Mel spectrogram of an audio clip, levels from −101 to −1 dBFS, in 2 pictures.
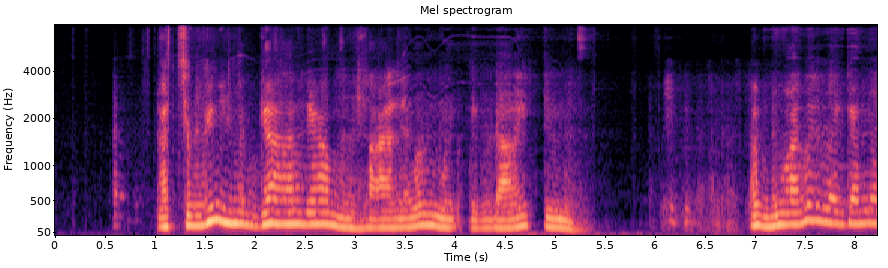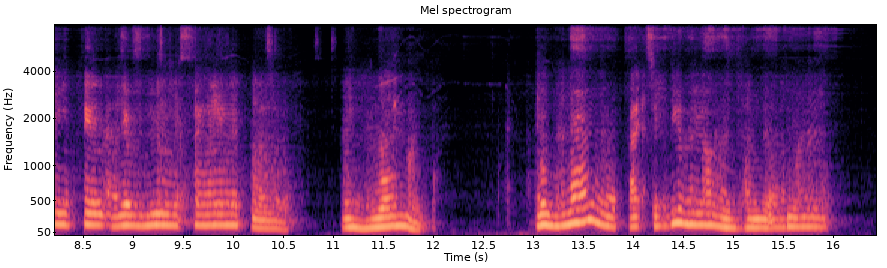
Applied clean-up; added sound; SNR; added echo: neural mask model DeepFilterNet 3.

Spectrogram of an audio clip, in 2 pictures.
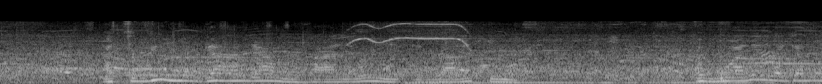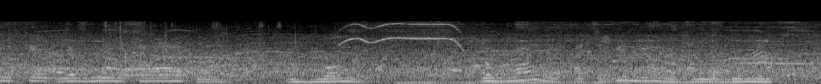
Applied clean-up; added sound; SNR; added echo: none; Crowd; 0 dB; reverberation time 1.0 s.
